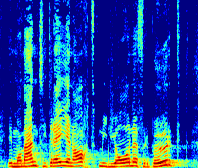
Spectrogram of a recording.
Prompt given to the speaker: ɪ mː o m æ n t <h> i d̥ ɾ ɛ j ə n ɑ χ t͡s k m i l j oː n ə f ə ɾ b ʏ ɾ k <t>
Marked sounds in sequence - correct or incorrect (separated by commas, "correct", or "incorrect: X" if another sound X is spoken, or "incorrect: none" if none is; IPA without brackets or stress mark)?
incorrect: s, correct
